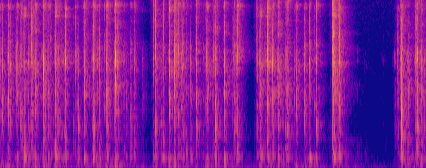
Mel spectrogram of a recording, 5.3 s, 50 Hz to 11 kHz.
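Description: Fingertips type fast on a white 66-key mechanical keyboard, about 30 cm long, with plastic keycaps, Gateron Brown switches and a hollow case. Rapid, bright clacking keystrokes with a low thocky body come in quick bursts separated by short pauses.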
